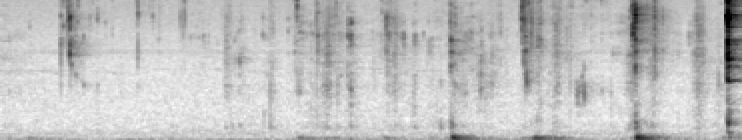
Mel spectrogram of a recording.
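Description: Close-miked chewing and crunching of crisp chopped lettuce and rocket salad: a few crunchy chews about half a second apart from a little past halfway. A sharp click comes near the end.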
